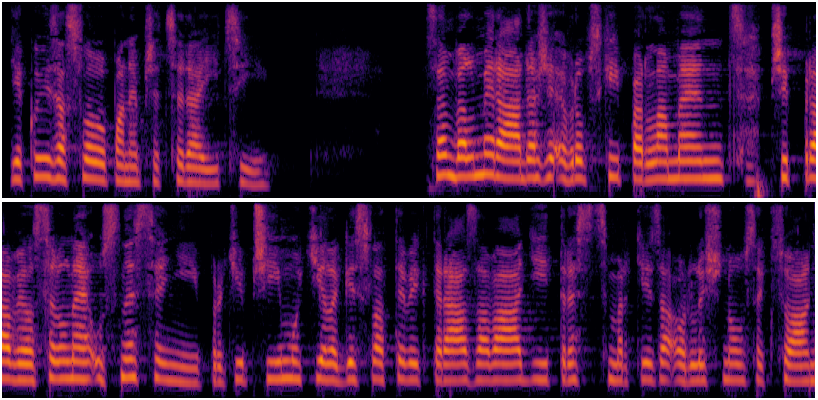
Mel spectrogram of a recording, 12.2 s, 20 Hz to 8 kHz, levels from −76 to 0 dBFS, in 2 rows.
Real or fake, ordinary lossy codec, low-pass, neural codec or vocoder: real; none; none; none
